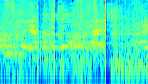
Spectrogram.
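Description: Indoor five-a-side football game: players' voices calling out in a reverberant hall, and one sharp thump of the ball being struck a little over a second and a half in.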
